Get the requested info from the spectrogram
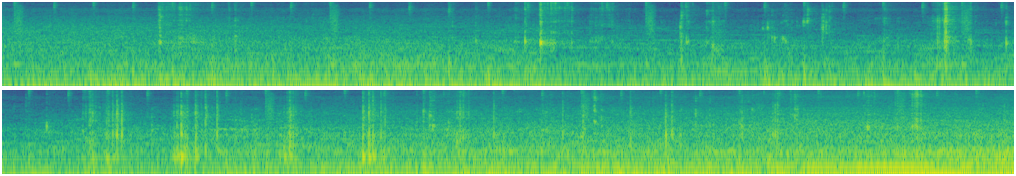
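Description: Close-up mouth sounds of eating by hand: chewing and biting, with many small wet clicks and smacks, as fried food with rice and sambal is eaten. A low rumble runs underneath and grows louder near the end.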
